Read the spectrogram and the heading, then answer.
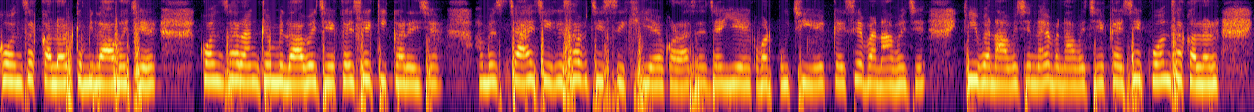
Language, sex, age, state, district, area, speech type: Maithili, female, 30-45, Bihar, Purnia, rural, spontaneous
